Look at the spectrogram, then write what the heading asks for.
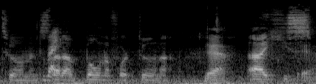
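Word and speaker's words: buona fortuna: makes the truce with jip and he says bone fortunate to him instead of bona fortuna yeah uh he pronounces it incorrectly being that of all things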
